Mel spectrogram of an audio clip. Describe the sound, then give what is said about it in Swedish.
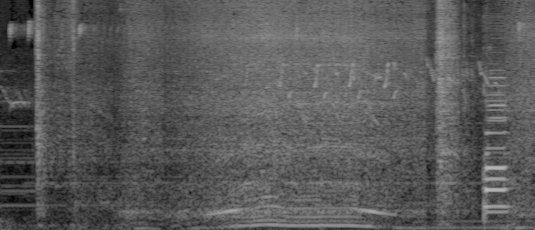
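A car engine revs and pulls away as the Major's new chauffeur drives off, its droning hum rising and holding for a couple of seconds before fading, with a few sharp clunks before and after and no talking. “Majoren har fått sig en naturbegåvning bakom ratten.”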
